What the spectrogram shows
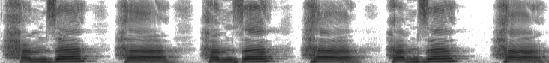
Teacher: اقصی الحلق، یعنی حلق کا آخری حصہ جو سینے کی طرف ہے، یہاں سے 2 حروف ادا ہوتے ہیں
